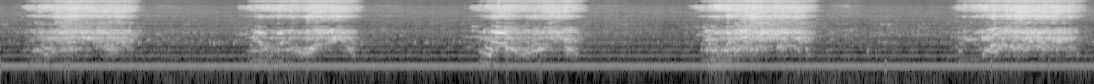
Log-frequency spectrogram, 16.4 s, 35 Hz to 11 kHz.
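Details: Loud, rattling snores on each breath from a sleeping girl, five in about sixteen seconds (roughly 18 breaths a minute), over a steady low hum.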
